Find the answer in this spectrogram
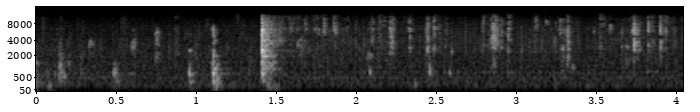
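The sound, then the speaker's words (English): A sharp crack and splat partway through as an egg is broken at the handle side and dropped into a hot 12-inch skillet greased with bacon fat over medium-low heat, surrounded by scattered crackling and popping from the pan before and after. “and I broke one at, at the handle, which I call the six o'clock position and dropped it in.”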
